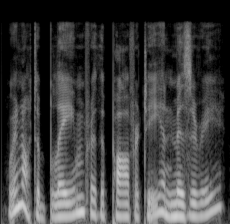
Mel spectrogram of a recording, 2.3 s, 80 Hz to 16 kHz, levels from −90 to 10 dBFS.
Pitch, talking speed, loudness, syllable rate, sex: 195 Hz, 235 wpm, -17 LUFS, 7.0 syllables/s, female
